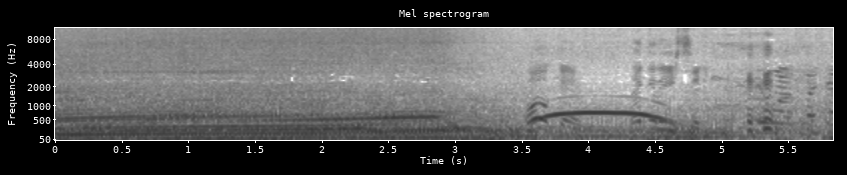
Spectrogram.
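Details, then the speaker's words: WW1 replica airplane's engine, started after years sitting in a shed, holds a steady, surprisingly quiet buzzy drone, clean and even, then winds down; normal running. "dude it's really quiet I'm just impressed with how quiet it is like I'm telling you and I'm not even like talking loud that's crazy"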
